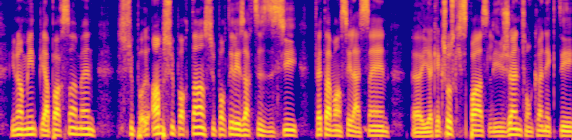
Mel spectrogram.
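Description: A man talks at a fairly quick pace in a dry, close recording with no echo, very clean with a silent background. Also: medium pitch for a man, ordinary pitch variation. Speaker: hip-hop MC and event host. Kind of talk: casual interview chat. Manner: animated.

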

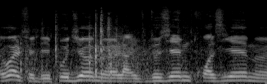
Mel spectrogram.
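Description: With music in the background, a man talks at a high pitch and a fairly quick pace, his intonation fairly even. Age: 20s. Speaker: skateboarder. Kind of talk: casual interview. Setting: outdoors.

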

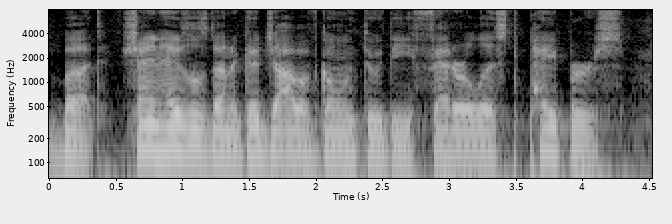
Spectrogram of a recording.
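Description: This man talks at a fairly slow pace with a Southern US accent and a medium pitch. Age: 20s. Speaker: podcast co-host. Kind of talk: casual chat.

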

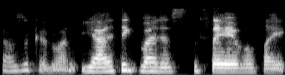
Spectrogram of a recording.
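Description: A woman talks at a moderate pace in a medium pitch with ordinary pitch variation. It is a normal speaking voice. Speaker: college student podcast co-host. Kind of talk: casual chat.

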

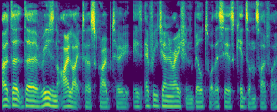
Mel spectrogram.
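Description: On a very clean recording with a silent background, a man with a London accent talks at a fairly quick pace in a very deep, low pitch with ordinary pitch variation. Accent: British (London). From London, England. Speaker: podcast guest. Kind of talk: casual chat.

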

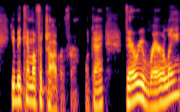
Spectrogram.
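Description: With a plain, everyday voice and a Canadian accent, a man talks at a fairly quick pace with ordinary pitch variation, in a dry, close sound with no echo over a quiet background. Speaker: university student. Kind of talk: casual chat.

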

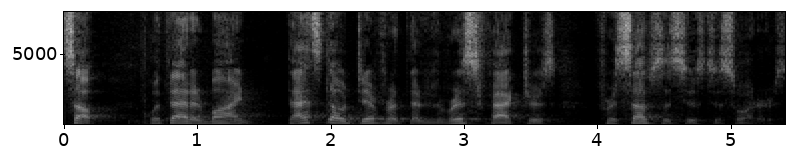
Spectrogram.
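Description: There is vocal fry in this man's voice. His pitch is fairly high, and his intonation is lively. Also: moderate pace. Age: 60s. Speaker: podcast host and mental health coach. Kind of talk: instructional walkthrough of a curriculum manual. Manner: halting, frequent fillers and restarts.

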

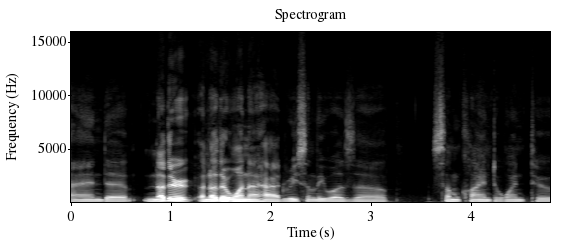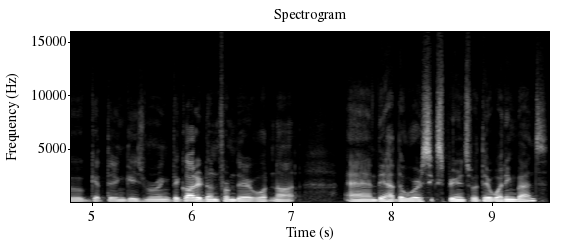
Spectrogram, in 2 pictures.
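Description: At medium pitch, a man with an unremarkable speaking voice talks at a fairly quick pace and fairly even intonation on a very clean recording with a silent background. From Canada (GTA), partly raised in India. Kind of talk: casual chat.

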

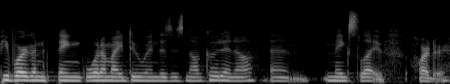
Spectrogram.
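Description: Speaking at a moderate pace with a Spanish accent, this voice stays monotone and flat in intonation on a very clean recording with a silent background. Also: woman. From Spain. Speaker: college student and small business owner. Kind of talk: interview.

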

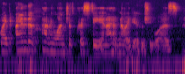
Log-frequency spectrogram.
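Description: A woman talks at a moderate speed while background noise is noticeable. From Hawaii. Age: 20s. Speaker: schoolteacher and dancer. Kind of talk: casual interview. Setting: video call.

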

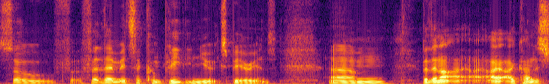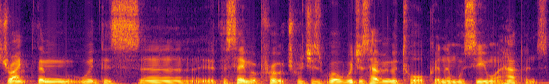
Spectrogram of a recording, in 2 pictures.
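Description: A man with a British accent talks at a moderate pace in a very deep, low voice with ordinary pitch variation. The recording is very clean, with a silent background. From Britain. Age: 40s. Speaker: podcast host and language teacher. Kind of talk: casual interview. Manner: halting, many fillers.

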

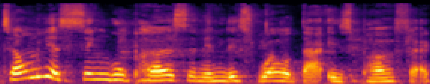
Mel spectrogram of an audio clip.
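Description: Noticeable background noise sits behind a woman with a fairly high pitch. She moves at a moderate pace with lively intonation. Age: 30s. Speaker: podcaster. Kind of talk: personal monologue. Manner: casual.

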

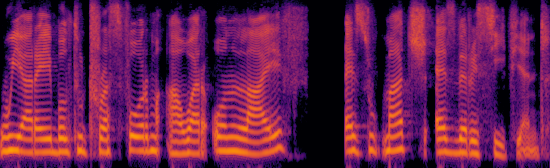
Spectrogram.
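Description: A woman speaks at a medium pitch with an Italian accent. The sound is dry and close with no echo, over a quiet background. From Italy. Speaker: business executive. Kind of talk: casual interview.

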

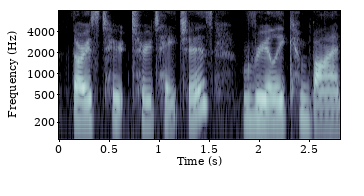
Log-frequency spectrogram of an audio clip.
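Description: Speaking at a fairly slow pace with an Australian accent, a woman keeps fairly even intonation in a very clean recording with a silent background and a dry, close sound with no echo. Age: 20s. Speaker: former school captain, university student. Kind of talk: interview.

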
